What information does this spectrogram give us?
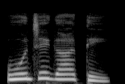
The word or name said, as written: ಓಜೆಗಾತಿ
